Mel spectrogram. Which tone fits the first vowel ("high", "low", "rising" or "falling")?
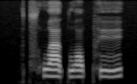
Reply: falling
